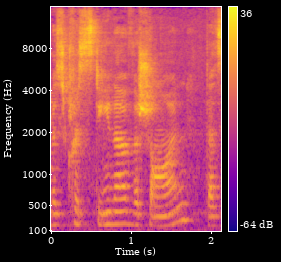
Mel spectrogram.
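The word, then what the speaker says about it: Vachon: the court reporter please my name is Christina Vashon that's spelled c r y s TI i n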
